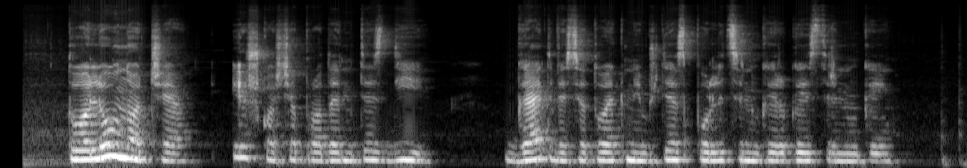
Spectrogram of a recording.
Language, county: Lithuanian, Panevėžys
